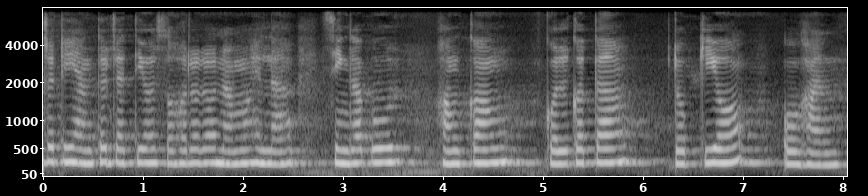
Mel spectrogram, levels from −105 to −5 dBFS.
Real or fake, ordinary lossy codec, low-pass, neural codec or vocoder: fake; none; 7.2 kHz; autoencoder, 48 kHz, 32 numbers a frame, DAC-VAE, trained on Japanese speech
